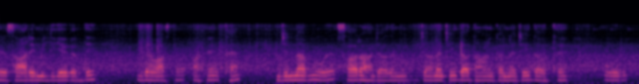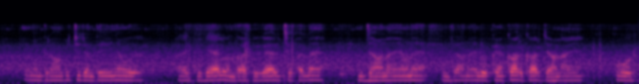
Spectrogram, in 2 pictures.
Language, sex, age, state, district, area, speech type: Dogri, male, 18-30, Jammu and Kashmir, Reasi, rural, spontaneous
